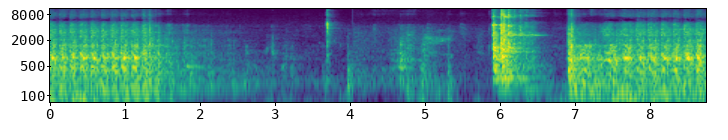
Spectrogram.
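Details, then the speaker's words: Leyland diesel tractor, long unserviced, cranked in steady bursts with pauses but never fires or catches; no fuel reaching the injectors, crank no-start with no fuel delivery (battery then went dead). "yeah we got no fuel at the injectors"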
